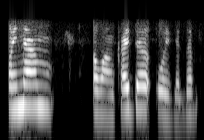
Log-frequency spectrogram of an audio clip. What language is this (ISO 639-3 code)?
mni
